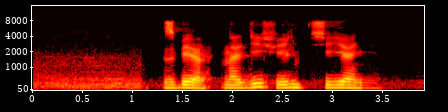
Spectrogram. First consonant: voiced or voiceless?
voiced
